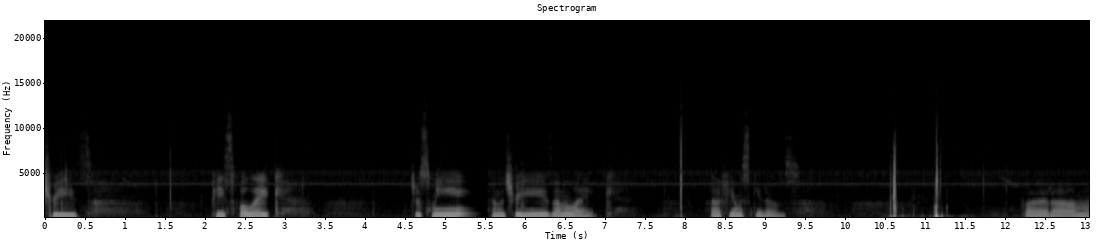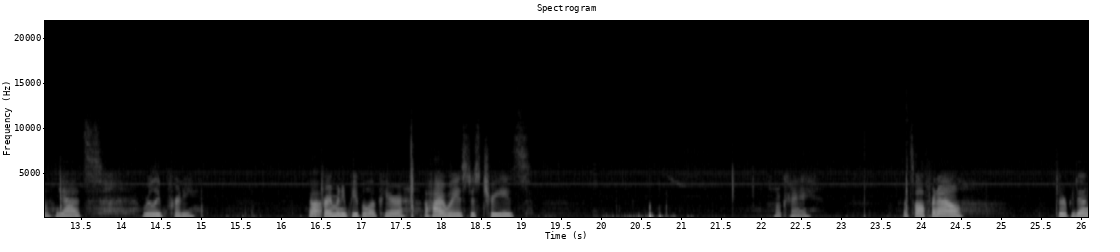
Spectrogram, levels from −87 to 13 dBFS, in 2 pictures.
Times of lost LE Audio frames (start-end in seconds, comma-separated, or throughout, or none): 5.14-5.53, 6.68-6.89, 9.18-9.25, 16.40-16.50, 19.91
